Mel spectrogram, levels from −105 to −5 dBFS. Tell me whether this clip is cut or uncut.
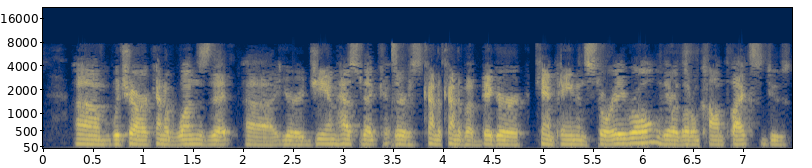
cut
